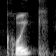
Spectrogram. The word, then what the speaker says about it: Koike: Crabtree wrote that court documents say that Cage lacked understanding of his actions in marrying, I'm sure I'm saying this wrong, but Koike or Koike? – You nailed it. – K-O-I-K-E.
